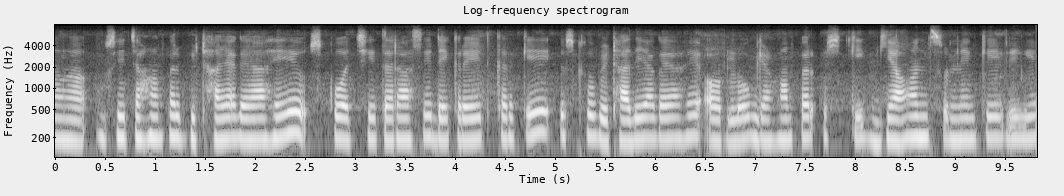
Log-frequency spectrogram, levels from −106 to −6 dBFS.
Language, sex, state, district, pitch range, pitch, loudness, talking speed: Hindi, female, Bihar, West Champaran, 185-200 Hz, 190 Hz, -19 LUFS, 160 wpm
